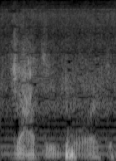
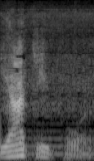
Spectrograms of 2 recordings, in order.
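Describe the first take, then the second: First: The name begins with a J sound. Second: The name begins with a Y sound. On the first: "Some say Jatipur, depending on your pronunciation" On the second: "Sanskrit pronunciation would be Yatipur"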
